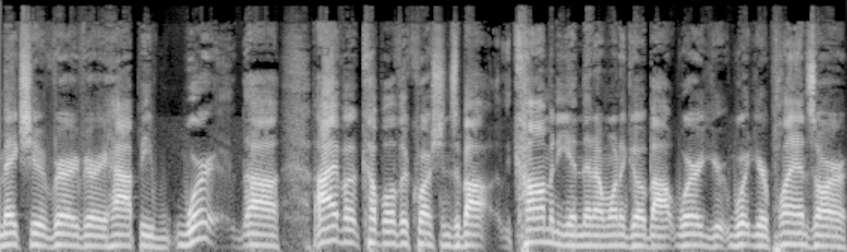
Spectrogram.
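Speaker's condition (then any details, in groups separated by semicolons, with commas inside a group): No condition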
